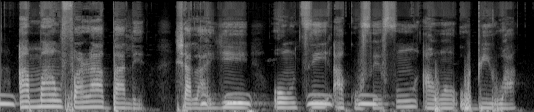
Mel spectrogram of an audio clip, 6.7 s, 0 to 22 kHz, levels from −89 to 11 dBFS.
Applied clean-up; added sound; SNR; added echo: none; Bird; 3 dB; none.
